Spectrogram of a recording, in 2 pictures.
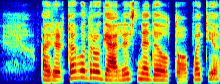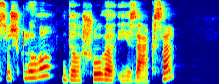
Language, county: Lithuanian, Vilnius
